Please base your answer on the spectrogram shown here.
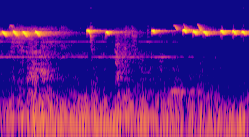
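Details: Canary voice from a song said to trigger mating with the female: short bursts of high chipping trills separated by pauses, with soft rustles between phrases.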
